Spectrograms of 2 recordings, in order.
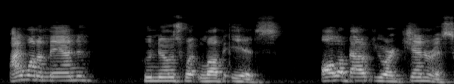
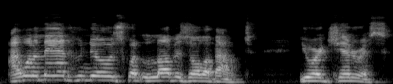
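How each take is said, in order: First: The pause comes after 'what love is'. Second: The pause comes after 'all about'.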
